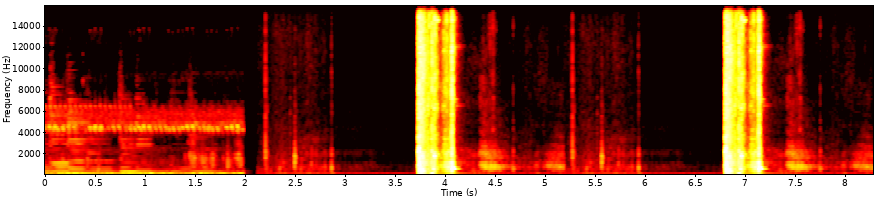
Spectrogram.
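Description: Music for the first two seconds, then two loud shotgun shots about three seconds apart.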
